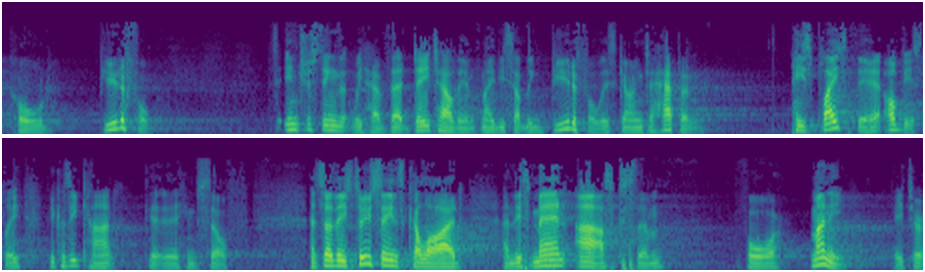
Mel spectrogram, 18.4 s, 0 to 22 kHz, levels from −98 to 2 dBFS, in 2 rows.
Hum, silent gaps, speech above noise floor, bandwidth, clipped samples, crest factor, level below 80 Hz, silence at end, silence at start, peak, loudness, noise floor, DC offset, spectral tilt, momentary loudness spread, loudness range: none; none; 45 dB; 11.5 kHz; under 0.1%; 22 dB; -58 dBFS; 0 s; 0.15 s; -4 dBFS; -25 LUFS; -69 dBFS; under 0.1%; -6 dB/octave; 17 LU; 10 LU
